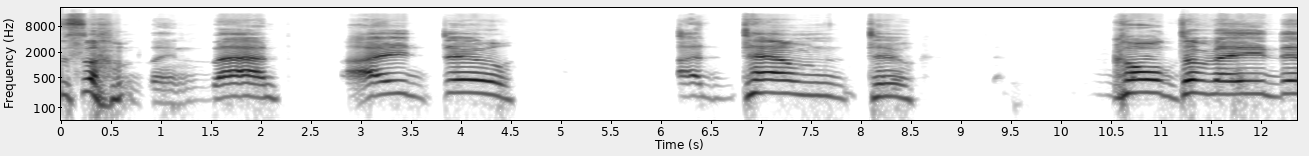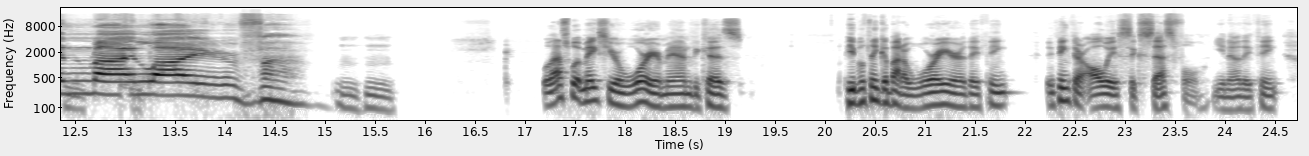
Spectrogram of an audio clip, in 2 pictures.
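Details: Adult man with Parkinson's disease, diagnosed in 2014 at about age 35 after it was first misread as tennis elbow; real, unacted conversational speech; slow speech (hypokinetic dysarthria).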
